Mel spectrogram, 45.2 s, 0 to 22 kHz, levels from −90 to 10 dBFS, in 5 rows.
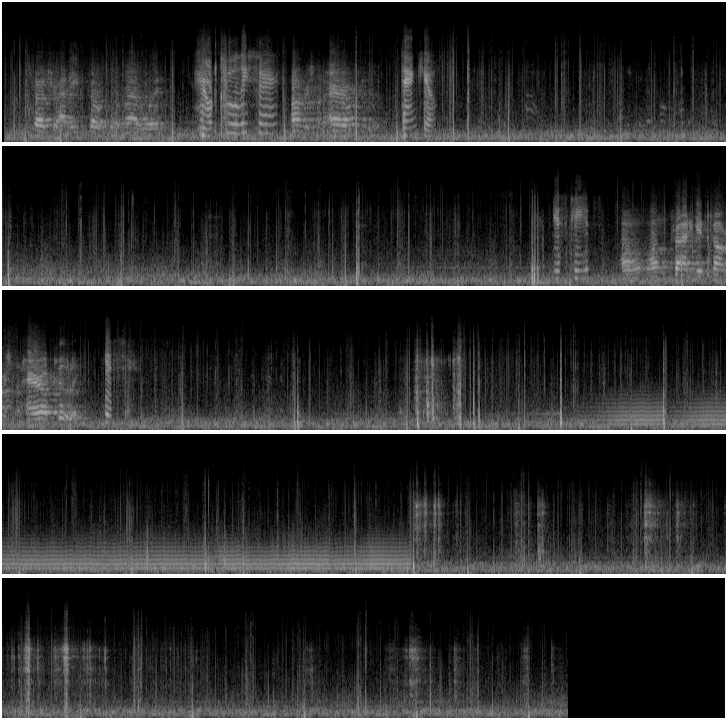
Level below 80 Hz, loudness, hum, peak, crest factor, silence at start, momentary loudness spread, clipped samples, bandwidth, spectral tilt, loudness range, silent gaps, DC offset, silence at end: -54 dBFS; -38 LUFS; none; -14 dBFS; 26 dB; 0 s; 14 LU; under 0.1%; 11 kHz; -6.5 dB/octave; 11 LU; none; under 0.1%; 1.95 s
